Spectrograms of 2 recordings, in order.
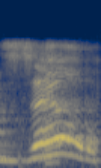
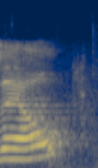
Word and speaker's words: Zelle: Actually, they have it on Capital One has Zelle. Zelle. Zelle. Z. I thought it was Zelly. Huh? I think it's Zelly. It's Zelly. Okay. Pronounced Zelly.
